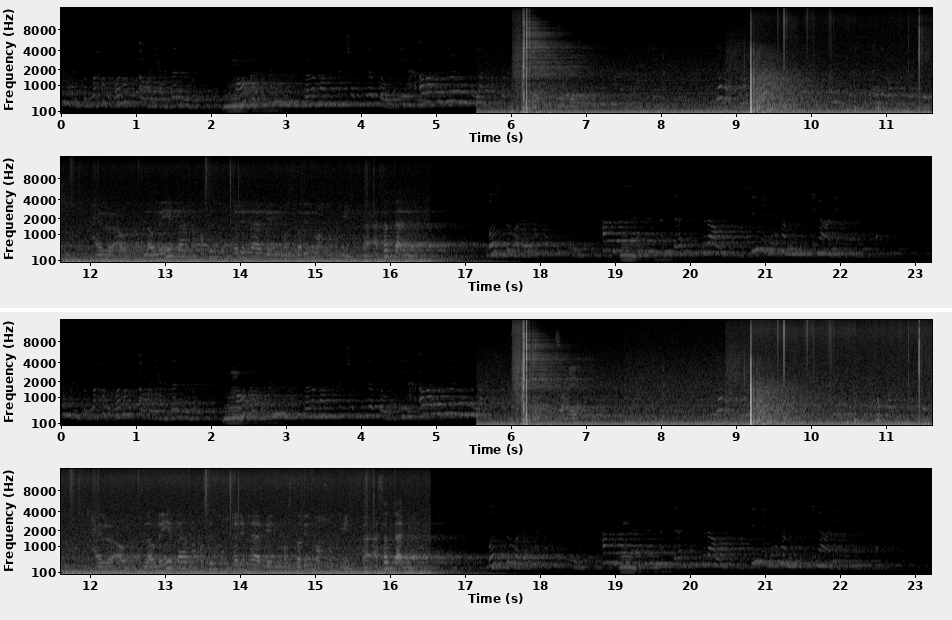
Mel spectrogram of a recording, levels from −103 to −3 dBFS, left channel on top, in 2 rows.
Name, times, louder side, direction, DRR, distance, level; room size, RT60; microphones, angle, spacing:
voice 1, 0.0-6.3 6.6-8.2 8.6-11.7 17.1-22.5, equal, 5° left, 1 dB, 3.8 m, -77 dB
Crackle, 5.5-16.5, right 4 dB, 25° right, 0.5 m, -55 dB
voice 2, 12.0-16.4 19.1-19.3, right 3 dB, 90° right, 5 dB, 1.7 m, -67 dB
27.5 x 21.0 x 6.8 m, 2.9 s
head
